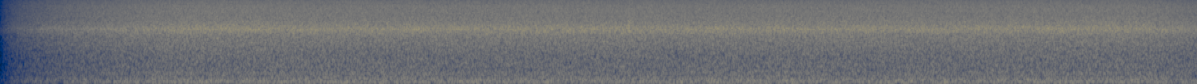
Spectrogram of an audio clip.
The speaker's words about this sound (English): If you guessed a hydroelectric power facility, you were right. That was water flowing through the Clater Hydroelectric Project Dam on the New River in Pulaski County, followed by the buzz of power lines carrying electricity from the facility.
